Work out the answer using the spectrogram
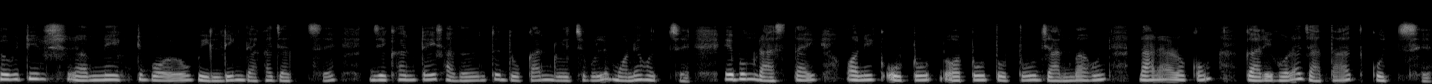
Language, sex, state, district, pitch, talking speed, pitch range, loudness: Bengali, female, West Bengal, North 24 Parganas, 200 Hz, 115 wpm, 185-210 Hz, -30 LUFS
